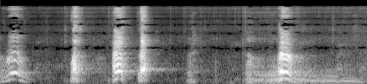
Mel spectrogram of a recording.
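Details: Female Bouvier des Flandres puppies, one fawn and one brindle, let out a series of high, squeaky barks: a single yap, then a quick run of three, a soft one, and a longer drawn-out bark.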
